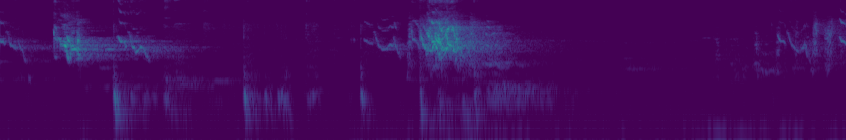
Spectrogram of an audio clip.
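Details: Pet budgerigars kept at home, giving short bright chirps and a louder harsh squawk burst around the middle, with scattered soft clicks and pauses between calls.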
